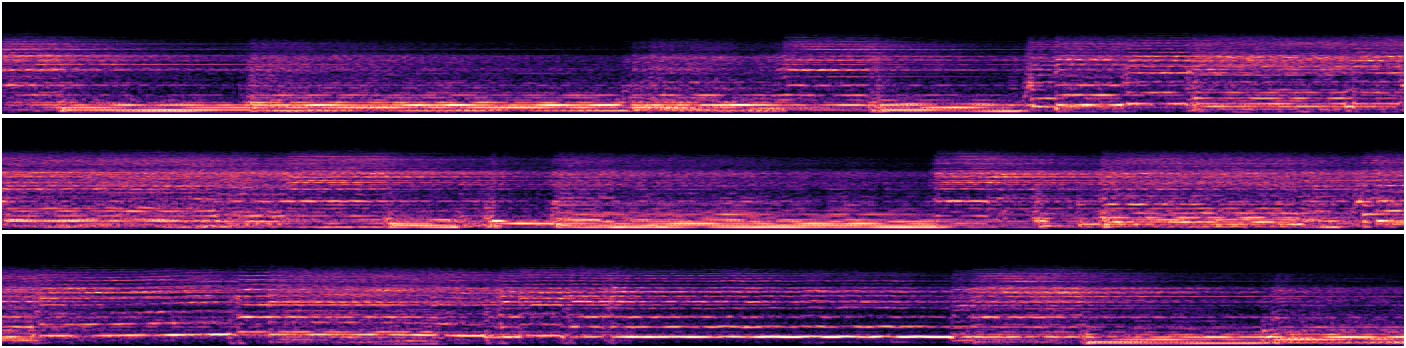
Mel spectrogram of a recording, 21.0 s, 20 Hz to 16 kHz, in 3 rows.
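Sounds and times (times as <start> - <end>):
distorted electric guitar solo: 0.0 - 21.0.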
